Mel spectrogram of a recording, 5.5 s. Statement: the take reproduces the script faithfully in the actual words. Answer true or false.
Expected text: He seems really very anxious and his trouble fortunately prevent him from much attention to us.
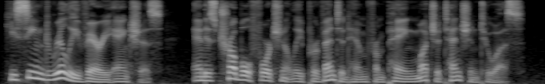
false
